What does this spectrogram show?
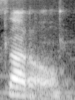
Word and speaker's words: subtle: Subtle. Subtle. Okay, remember the B, we do not pronounce it. Subtle.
